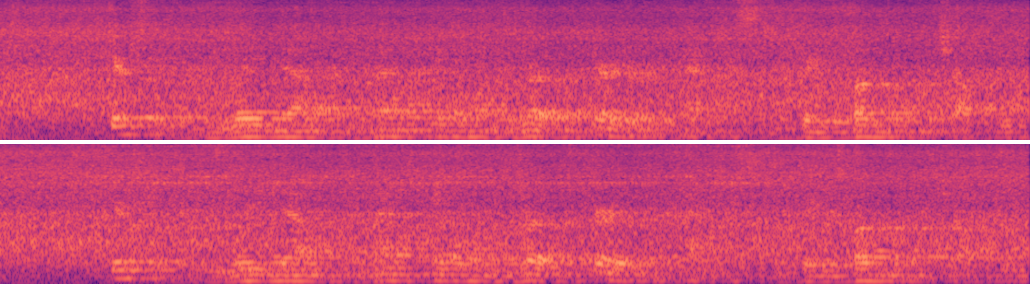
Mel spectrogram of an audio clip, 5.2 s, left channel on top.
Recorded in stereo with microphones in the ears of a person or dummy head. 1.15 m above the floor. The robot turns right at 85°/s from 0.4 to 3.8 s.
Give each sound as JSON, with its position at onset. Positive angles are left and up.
{"t": 0.6, "sound": "a man speaking", "azimuth_deg": 105, "distance_m": 4.5}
